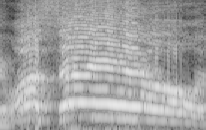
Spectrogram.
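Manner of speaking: high, loud answering roar; the whole hall shouts back; crowd toast. Acted.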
